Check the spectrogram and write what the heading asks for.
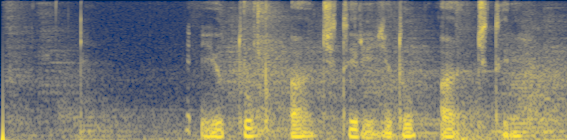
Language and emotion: Russian, neutral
